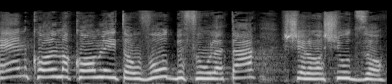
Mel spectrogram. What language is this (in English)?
Hebrew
